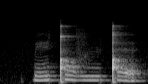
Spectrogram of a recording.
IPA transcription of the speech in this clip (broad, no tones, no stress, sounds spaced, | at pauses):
k͡p e ǃ ɔ v ʉ ǃ ɛ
